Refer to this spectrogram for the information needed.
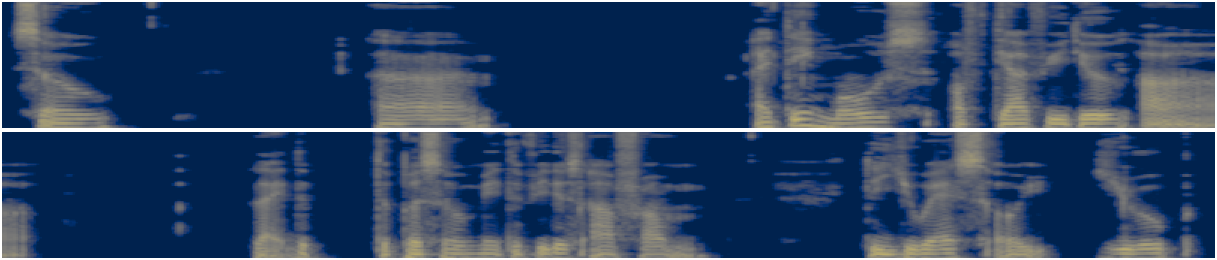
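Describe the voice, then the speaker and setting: Young male ASMR creator, low-pitched, unhurried, filler-heavy fan Q&A. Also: level tone, vocal fry. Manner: hesitant, lots of ums and likes, soft laughs. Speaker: ASMR YouTuber answering viewer questions. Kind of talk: casual Q&A chat.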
